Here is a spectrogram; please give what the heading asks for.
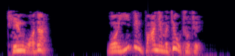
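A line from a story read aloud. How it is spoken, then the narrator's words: Loud. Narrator (Chinese): 他大声说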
